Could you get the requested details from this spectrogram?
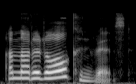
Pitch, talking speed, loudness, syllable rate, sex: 260 Hz, 220 wpm, -13 LUFS, 5.7 syllables/s, female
